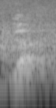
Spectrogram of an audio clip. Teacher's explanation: പിന്നെ അത് voiced syllable ആവുമ്പോൾ, അതായത് വോക്കൽ കോഴ്സിനെ ക്ലോസ് കോണ്ടാക്റ്റിലേക്ക് കൊണ്ടുവരികയും എയർ പാസ് ചെയ്യുമ്പോൾ അത് വൈബ്രേറ്റ് ചെയ്യുകയും ചെയ്യുമ്പോൾ അത് വോയിസ്ഡ് സിലബിൾ ഗ എന്നായി മാറുന്നു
